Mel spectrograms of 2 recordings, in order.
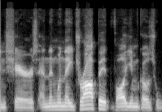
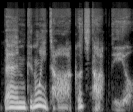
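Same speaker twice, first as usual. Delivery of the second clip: hushed, slower lawyer voice, fading out; softly coax, mock courtroom drama; imitated defense attorney; 7 semitones higher, 8 dB quieter than usual. Defense attorney asks prosecutor for a deal, hushed mock plea. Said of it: "He's like".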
